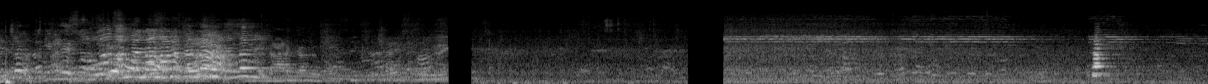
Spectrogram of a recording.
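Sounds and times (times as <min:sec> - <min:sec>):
street and crowd noise: 0:00.0 - 0:12.0.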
